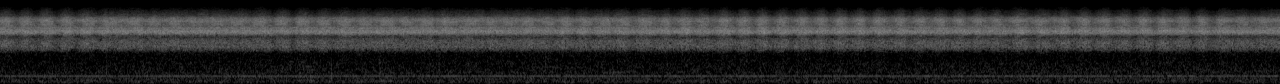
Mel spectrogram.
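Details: Cricket chorus over a bay on Korčula, Croatia, a constant piercing high-pitched drone with even rhythmic pulsing roughly two to three beats per second, unbroken for the whole stretch, plus a quiet low steady tone.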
